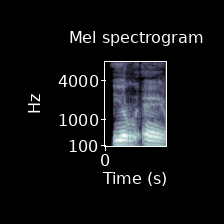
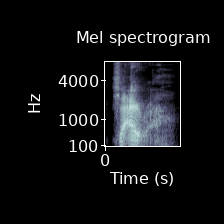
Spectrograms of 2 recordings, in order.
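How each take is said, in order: First: The word begins with a vowel, no J sound. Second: The word begins with a J sound. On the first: The speaker calls it right. "you probably never heard it pronounced properly" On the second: The speaker calls it wrong. "There's no J"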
